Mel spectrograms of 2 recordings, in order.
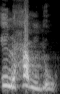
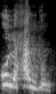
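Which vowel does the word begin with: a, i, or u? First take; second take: i; u. First: The word begins with an i vowel. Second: The word begins with a u vowel. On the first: "maka salah dalam kaedah bacaan" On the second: "maka salah dalam kaedah bacaan"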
